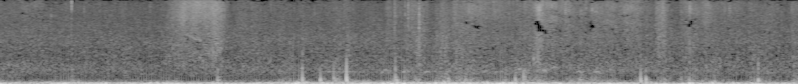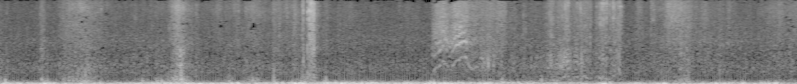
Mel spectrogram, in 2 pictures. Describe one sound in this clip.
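Boots crunch and squeak in deep snow.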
